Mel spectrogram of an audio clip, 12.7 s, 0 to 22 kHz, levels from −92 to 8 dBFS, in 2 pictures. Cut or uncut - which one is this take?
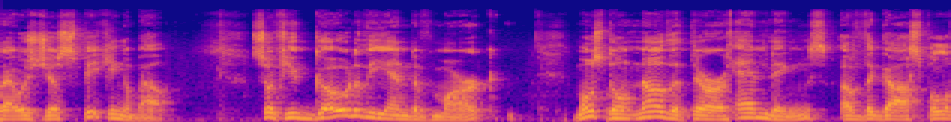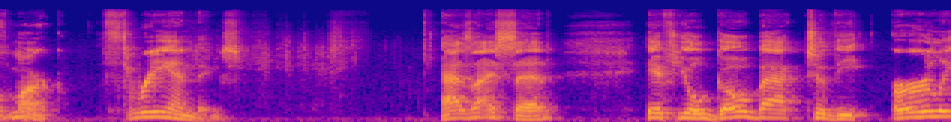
cut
